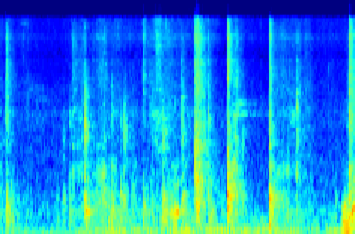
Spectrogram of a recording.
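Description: Metal spoon scraping and knocking in a pan as makkandi halwa cooks in ghee, with irregular close clinks and scrapes at an uneven rhythm and no talking.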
